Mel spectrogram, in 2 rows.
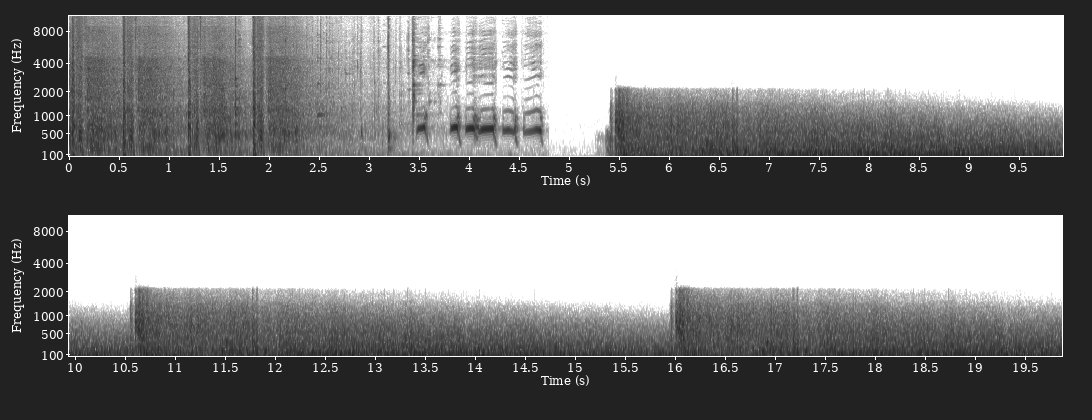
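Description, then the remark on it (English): A few sharp cracks and clatters, a brief silence, then three heavy shotgun blasts about five seconds apart, fired with number 4 buckshot at large clay pots set on a table and one set higher up, each booming loudly and trailing off in a long rumble. No one speaks. “Gonna be loaded up with 5 rounds of number 4 buck.”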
